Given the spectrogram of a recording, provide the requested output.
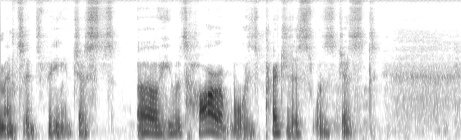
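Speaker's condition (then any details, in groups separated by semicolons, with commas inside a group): Cerebral palsy; since birth, hand tremors; age 57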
